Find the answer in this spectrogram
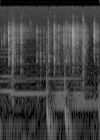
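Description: Computer keyboard typing: several quick, irregular keystrokes as a short command is entered. Background music plays underneath.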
